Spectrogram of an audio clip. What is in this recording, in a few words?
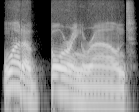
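Vox Victory, English; Esker; kingsraid; voices heroes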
